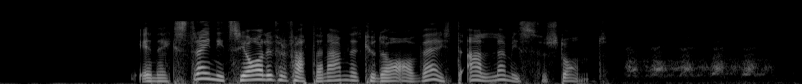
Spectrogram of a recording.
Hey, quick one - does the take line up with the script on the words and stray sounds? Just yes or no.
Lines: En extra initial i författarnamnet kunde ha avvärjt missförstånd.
no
